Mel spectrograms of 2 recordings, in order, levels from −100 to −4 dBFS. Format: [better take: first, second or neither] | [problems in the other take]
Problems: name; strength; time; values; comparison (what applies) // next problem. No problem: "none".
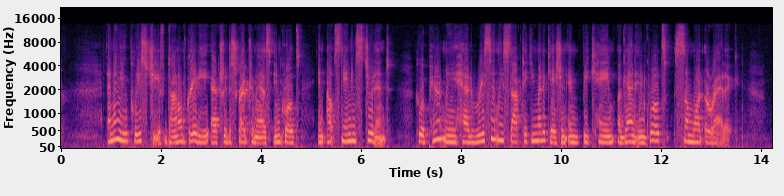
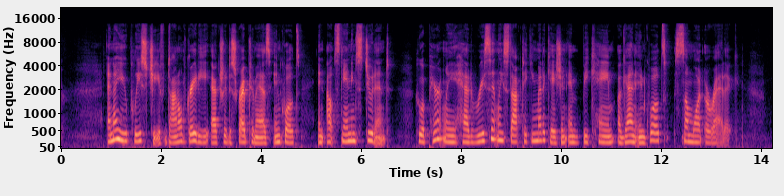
second | distortion; heavy; 6 dB below the speech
